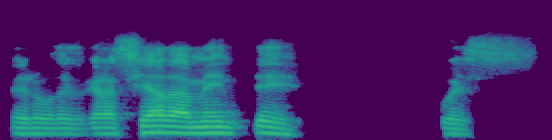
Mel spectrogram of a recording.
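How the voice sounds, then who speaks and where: A man's voice: medium pitch, little pitch movement, takes it slowly. A male pastor preaching a sermon in church, his voice surging up with emphasis on key phrases.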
